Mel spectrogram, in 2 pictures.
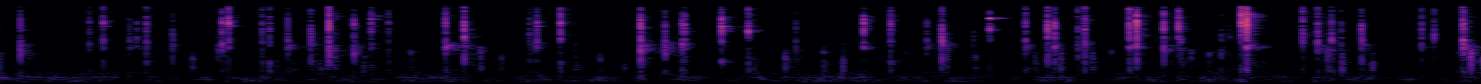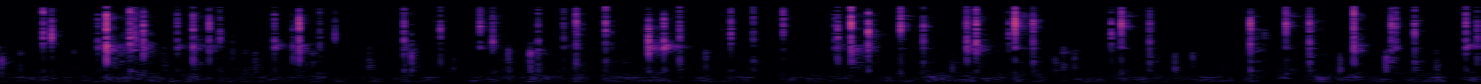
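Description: Long dark nails of both hands tap rapidly on a slim, hollow black plastic Fire TV remote control lying flat. The result is a dense stream of sharp, dry, bright clicks with almost no ring and no low end, irregular like quick typing.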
